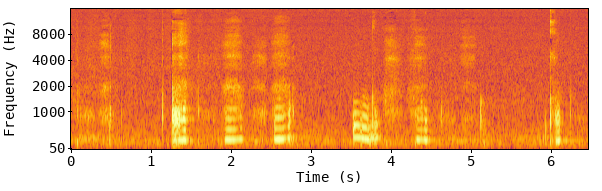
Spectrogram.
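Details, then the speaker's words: A 6-week-old baby's soft coos broken by brief, sharp catching sounds of hiccups. "Oh, there goes the hiccups."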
